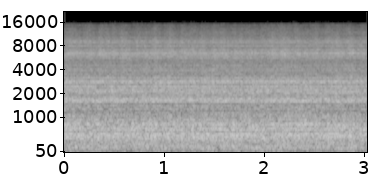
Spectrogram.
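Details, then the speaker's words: Older Primus Omnifuel stove on white gas with factory flame plate, after preheating until hot and valve opened fully: steady even roar with lots of hiss, no pulsing or sputter, burning cleanly at full output. "we'll open the valve that the year before now we're open running full blast"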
